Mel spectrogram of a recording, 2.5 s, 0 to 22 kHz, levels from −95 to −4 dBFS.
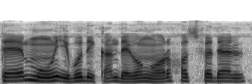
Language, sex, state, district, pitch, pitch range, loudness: Chakma, male, Tripura, Unakoti, 165 Hz, 150-170 Hz, -13 LUFS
